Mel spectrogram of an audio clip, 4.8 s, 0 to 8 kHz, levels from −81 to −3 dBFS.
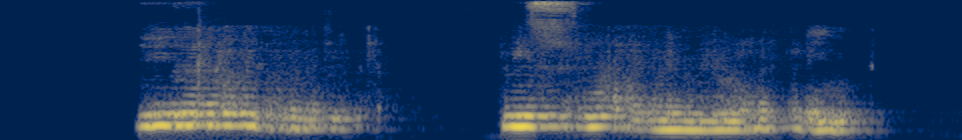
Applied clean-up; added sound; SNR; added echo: neural mask model DeepFilterNet 3.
